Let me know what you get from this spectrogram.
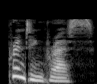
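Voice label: "printing press", British English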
